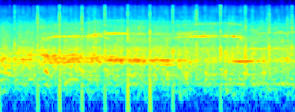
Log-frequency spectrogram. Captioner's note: audience applauding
